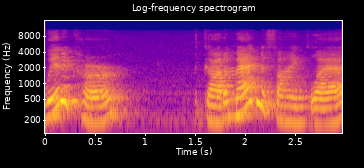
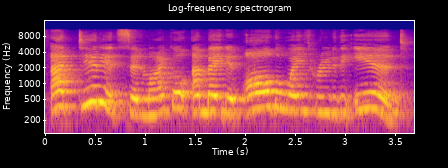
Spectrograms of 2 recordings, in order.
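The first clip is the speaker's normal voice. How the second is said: put-on thrilled child; 8 semitones higher, 6 dB louder than usual. A narrator's reading. Child triumphant after spelling bee.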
